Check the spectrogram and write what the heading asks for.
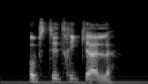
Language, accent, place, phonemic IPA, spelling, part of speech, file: French, France, Lyon, /ɔp.ste.tʁi.kal/, obstétrical, adjective, LL-Q150 (fra)-obstétrical.wav
- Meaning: obstetric, obstetrical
